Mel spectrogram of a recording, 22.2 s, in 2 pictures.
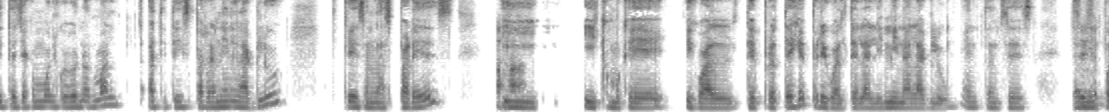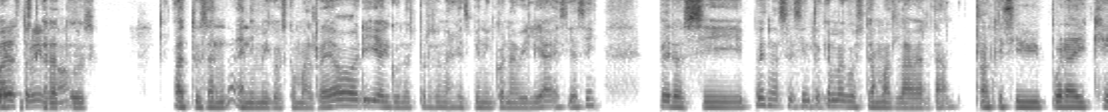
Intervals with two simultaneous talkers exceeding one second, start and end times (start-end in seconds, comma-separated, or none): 10.7-11.9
